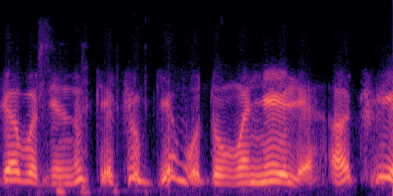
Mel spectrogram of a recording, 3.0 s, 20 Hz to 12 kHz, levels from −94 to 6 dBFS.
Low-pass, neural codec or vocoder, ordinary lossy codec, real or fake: 10.8 kHz; none; Opus, 16 kbps; real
